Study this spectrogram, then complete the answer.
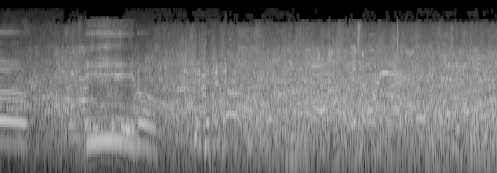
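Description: A crowd murmurs and chatters all around in a large echoing hall.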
